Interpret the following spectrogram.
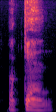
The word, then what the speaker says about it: again: 그리고 여기서도 이제 AG 이거를 찾아봅니다 그러면 얘는 again 발음기 자체가 어이 아니고 어이고 그리고 강세는 이제 여기 있으면은이 강세 표시 바로 뒷 음절이 강세 음절이거든요 그래서 again 그리고 강세 음절이 아닌 약세 음절의 모음은 다이 발음기호 이걸로 바뀌거든요 이게 샤 발음이라고 해 가지고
